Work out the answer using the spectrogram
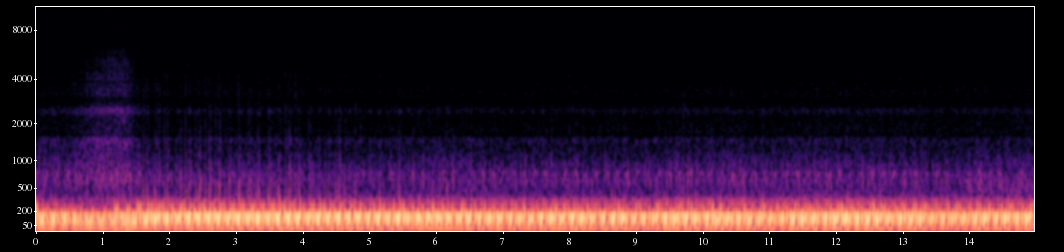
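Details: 2007 Subaru WRX exhaust at idle: uneven, lumpy pulse with occasional irregular beats rather than a clean steady thump, suggesting a possible misfire.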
